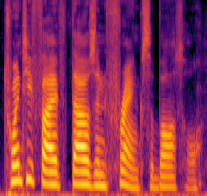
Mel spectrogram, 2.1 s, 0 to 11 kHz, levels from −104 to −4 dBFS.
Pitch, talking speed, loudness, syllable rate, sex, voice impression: 195 Hz, 175 wpm, -17 LUFS, 4.6 syllables/s, female, very feminine, adult-like, middle-aged, thin, tensed, powerful, slightly dark, very hard, clear, fluent, slightly cool, intellectual, refreshing, slightly sincere, slightly calm, slightly friendly, slightly reassuring, slightly elegant, slightly lively, strict, slightly intense, slightly sharp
